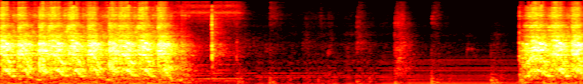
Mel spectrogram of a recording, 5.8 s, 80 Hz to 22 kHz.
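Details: 1985 BMW K100 with fire-damaged wiring that sat six years, plugs just reinstalled. The starter churns in quick even pulses, stops, then churns again without catching: cranks but no start. A loose relay found later is suspected.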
